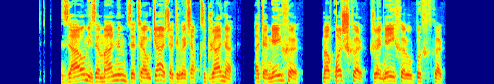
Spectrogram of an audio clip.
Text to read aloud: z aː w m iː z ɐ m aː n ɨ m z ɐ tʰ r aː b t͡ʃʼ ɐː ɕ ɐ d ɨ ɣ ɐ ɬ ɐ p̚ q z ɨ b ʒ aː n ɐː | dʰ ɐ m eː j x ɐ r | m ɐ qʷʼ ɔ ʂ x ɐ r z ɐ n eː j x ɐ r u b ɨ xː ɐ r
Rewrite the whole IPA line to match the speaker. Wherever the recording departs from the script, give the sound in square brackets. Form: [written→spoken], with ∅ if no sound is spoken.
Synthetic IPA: z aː w m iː z ɐ m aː n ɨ m z ɐ tʰ r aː [b→w] t͡ʃʼ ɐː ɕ ɐ d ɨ ɣ ɐ ɬ ɐ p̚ q z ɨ b ʒ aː n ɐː | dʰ ɐ m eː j x ɐ r | m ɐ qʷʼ ɔ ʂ x ɐ r [z→ʒ] ɐ n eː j x ɐ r u b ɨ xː ɐ r

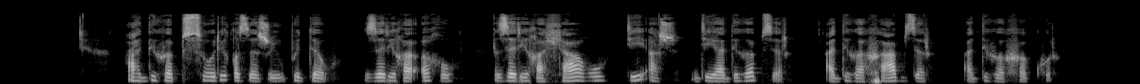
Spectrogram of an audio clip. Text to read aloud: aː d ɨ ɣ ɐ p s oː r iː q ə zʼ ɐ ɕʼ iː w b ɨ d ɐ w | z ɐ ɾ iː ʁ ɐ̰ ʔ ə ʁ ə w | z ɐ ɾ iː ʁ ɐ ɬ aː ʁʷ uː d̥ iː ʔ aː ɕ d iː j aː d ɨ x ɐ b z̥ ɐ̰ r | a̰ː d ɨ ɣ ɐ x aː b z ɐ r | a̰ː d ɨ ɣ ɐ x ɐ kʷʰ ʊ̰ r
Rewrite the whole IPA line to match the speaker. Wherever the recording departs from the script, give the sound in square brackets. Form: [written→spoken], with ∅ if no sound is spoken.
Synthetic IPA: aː d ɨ ɣ ɐ p s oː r iː q ə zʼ ɐ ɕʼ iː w b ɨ d ɐ w | z ɐ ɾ iː ʁ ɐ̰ ʔ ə ʁ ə w | z ɐ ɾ iː ʁ ɐ ɬ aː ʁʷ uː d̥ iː ʔ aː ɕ d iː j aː d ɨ [x→ɣ] ɐ b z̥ ɐ̰ r | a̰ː d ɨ ɣ ɐ x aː b z ɐ r | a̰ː d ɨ ɣ ɐ x ɐ kʷʰ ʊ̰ r

